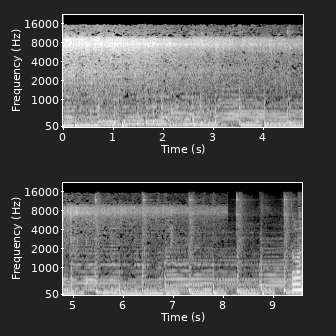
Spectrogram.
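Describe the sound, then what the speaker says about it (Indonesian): A ground paste of shallot, garlic, turmeric, kencur and candlenut sizzles in hot oil with a steady, bright frying hiss, stirred now and then with light scraping and clinks, close and alone without talk. "Kemudian kita siapkan minyak, kita tumis dulu"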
